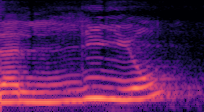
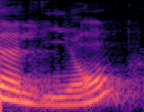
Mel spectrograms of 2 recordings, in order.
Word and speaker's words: allions: Et rappelez-vous, nous allions. Donc il faut bien prononcer le I, parce que si vous dites nous allons, ça c'est le présent de l'indicatif. Donc nous allions, vous alliez, ils allaient, elles allaient.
